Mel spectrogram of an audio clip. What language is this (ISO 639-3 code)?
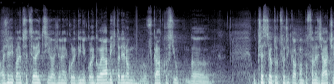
ces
